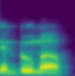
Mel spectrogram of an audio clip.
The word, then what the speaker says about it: Mbeumo: I spell it wrong every time, bro. Because his name is not it's Mbeumo.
